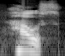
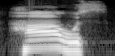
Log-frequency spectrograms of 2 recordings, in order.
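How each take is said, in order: First: Said in the usual way. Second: हाउस slowly stretched as "haa... us"; diphthong split. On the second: Shown as a demonstration. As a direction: draw out the "a", then move to "u" in हाउस. (हाउस को खींचकर "हा... उस" बोलें) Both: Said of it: "एक vowel से मैं दूसरे vowel की तरफ गया".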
